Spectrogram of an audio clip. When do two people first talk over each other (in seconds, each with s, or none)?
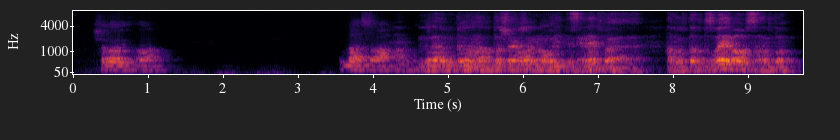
4.6 s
